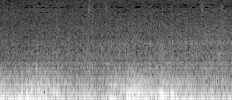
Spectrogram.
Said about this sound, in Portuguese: O clarão deixa os olhos de Michael extremamente ofuscados, e o som do trovão faz seu coração saltar pela garganta.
